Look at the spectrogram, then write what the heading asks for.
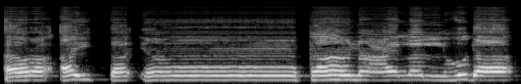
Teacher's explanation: अराअयता इन कान अलल हुदा, नून को छुपा रहा हूं यहाँ पे, आपको दिख रहा है नून का आवाज नहीं निकल रहा लेकिन गुन्ना निकल रहा। अच्छा, इख्फा का गुन्ना बोलते हैं उसको।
